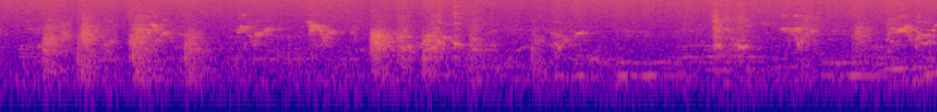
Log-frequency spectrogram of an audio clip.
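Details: Cockatiels at breeding time give busy, scratchy chirps and short whistled notes in quick, irregular bursts.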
